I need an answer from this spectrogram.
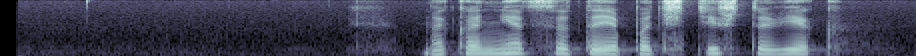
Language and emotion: Russian, neutral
